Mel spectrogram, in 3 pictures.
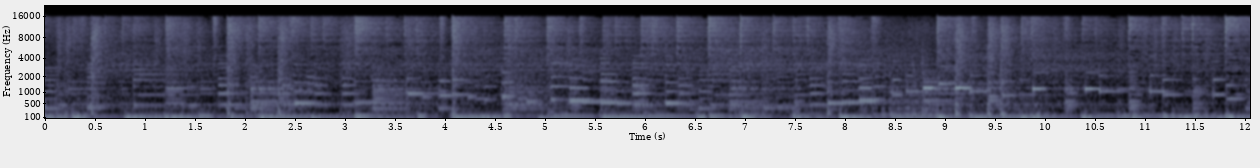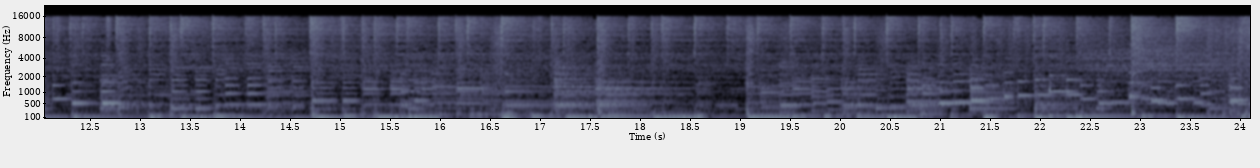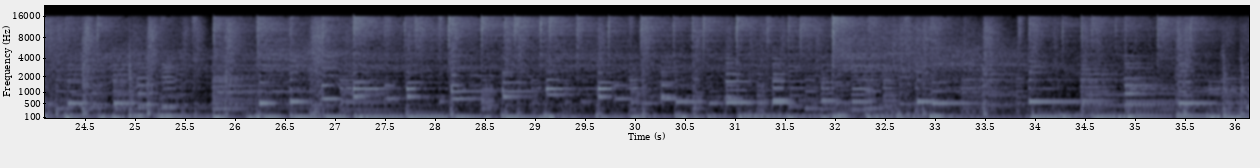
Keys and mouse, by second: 0.8 shift+middle click, 1.5 click, 2.3-5.5 typing, 2.6 click, 3.1 click, 3.3 click, 3.7 click, 4.5 click, 5.0 click, 5.3 click, 5.6 click, 5.9 middle click, 6.9 click, 7.0 g, 7.5 click, 7.5 z, 7.7 KP_7, 8.3 middle drag, 8.8-11.7 typing, 9.6 middle click, 11.3 middle click, 11.9 click, 12.5 click, 12.7 middle click, 13.1 KP_0, 13.3 ctrl+s, 15.2-17.7 drag, 18.3 KP_0, 19.2 click, 20.2 shift+click, 21.2-23.1 drag, 23.3 click, 24.6-25.7 drag, 26.5 ctrl+s, 27.7-30.0 drag, 30.2 click, 30.8 click, 31.7 click, 32.1 ctrl+s, 32.6 click, 33.5-35.7 drag.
